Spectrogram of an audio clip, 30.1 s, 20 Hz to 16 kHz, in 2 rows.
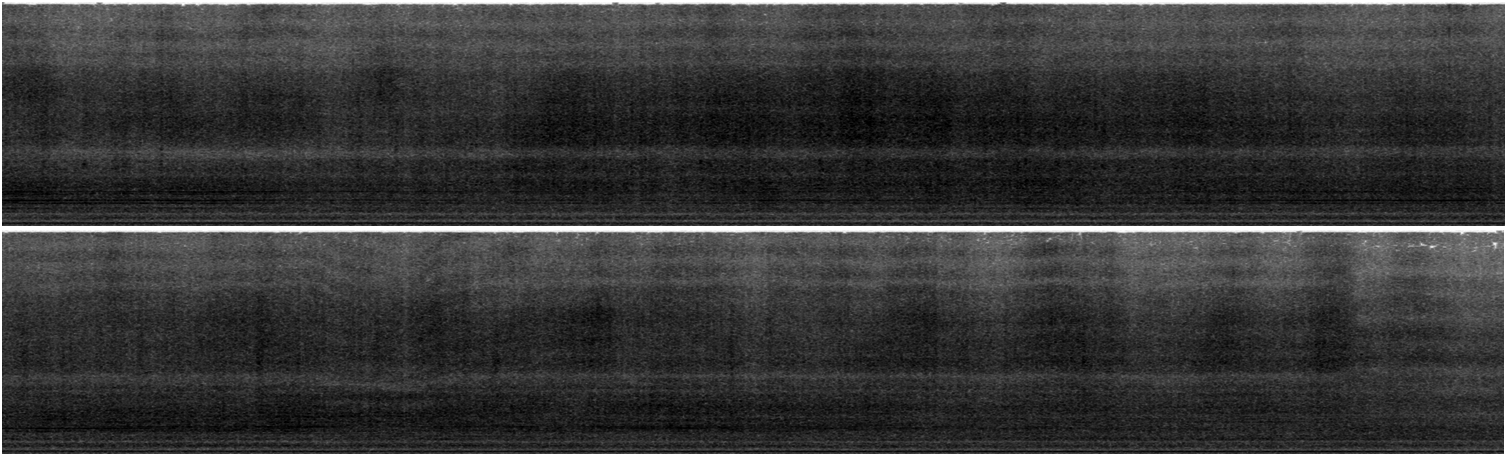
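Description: New Holland CSX7060 combine harvester running steadily while harvesting barley. A loud, even machine drone with a strong steady hum that settles slightly lower in pitch about halfway through.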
